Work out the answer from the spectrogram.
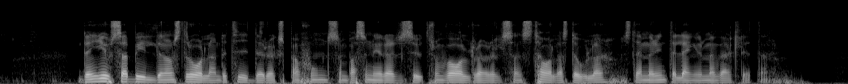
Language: Swedish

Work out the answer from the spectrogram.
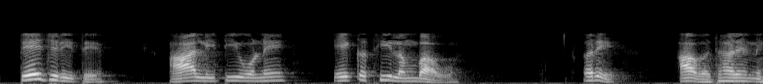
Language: Gujarati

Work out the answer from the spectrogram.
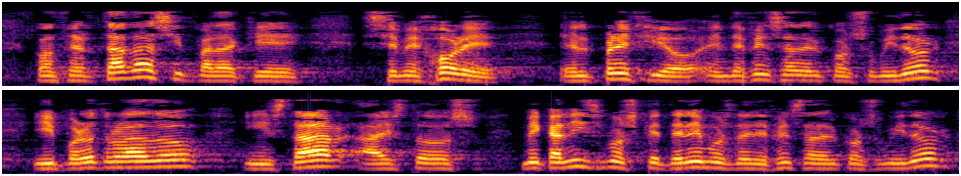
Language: Spanish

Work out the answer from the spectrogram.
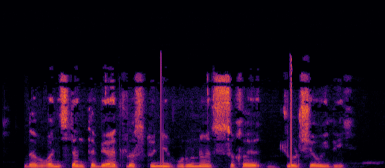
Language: Pashto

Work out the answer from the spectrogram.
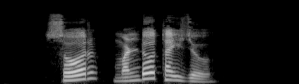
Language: Wadiyara Koli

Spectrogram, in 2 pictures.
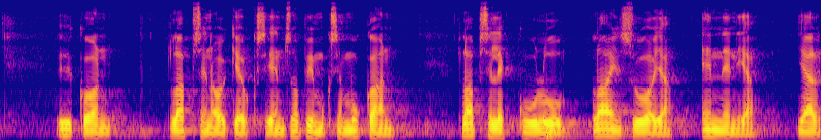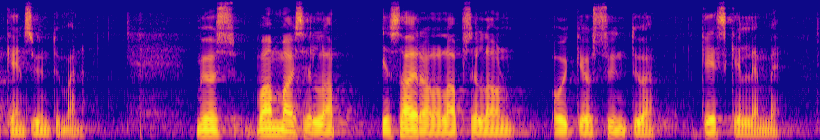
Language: Finnish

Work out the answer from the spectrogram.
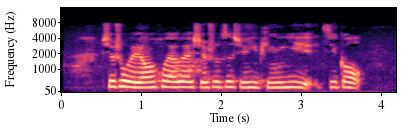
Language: Chinese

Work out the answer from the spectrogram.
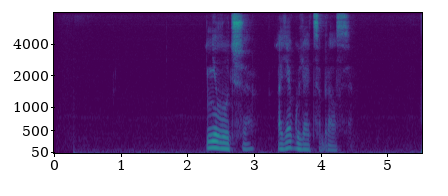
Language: Russian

